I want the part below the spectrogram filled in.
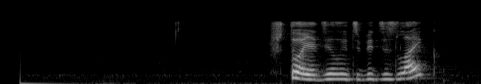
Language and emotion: Russian, positive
